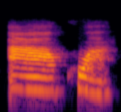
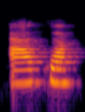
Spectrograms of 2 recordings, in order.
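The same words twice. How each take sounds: First: It has the tone pattern meaning bed. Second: It has the tone pattern meaning cry. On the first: It means bed. "aqua, bed" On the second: It means to cry. "aqua, aqua, cry"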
